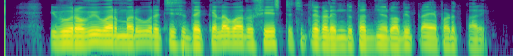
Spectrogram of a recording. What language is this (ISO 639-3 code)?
kan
